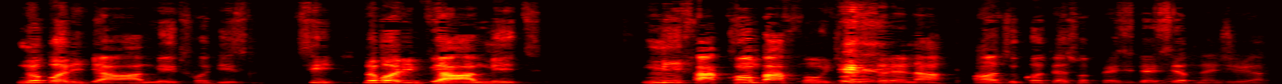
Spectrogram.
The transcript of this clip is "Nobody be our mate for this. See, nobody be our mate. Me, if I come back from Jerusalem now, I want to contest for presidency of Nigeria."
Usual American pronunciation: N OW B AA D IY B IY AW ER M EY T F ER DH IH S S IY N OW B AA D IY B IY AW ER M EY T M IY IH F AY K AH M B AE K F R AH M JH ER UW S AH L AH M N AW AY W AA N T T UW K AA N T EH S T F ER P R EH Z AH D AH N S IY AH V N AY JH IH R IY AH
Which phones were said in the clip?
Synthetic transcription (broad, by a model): N OW B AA D IY B IY AW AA M EY T F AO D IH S S IY N OW B AA D IY B IY AW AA M EY T M IY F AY K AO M B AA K F R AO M JH ER UW S AH L AH M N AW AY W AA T T UW K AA T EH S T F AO P R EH S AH D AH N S IY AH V N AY JH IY R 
